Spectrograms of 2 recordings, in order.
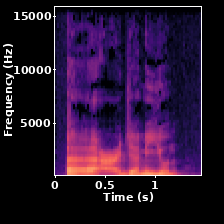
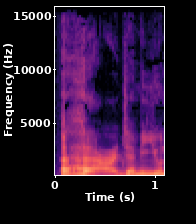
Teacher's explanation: Hamza ham halqumning eng quyidan chiqadi, ha ham halqumning eng quyidan chiqadi, mahraji bir-biriga juda yaqin. Shuning uchun bo'lsa kerak, aha jamiyun deb o'qishlik uchrab turadi.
